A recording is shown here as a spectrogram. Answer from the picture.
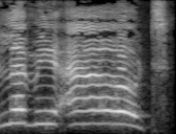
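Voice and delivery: high, drawn-out wailing shout; slow, high, hammed-up cry for help; trapped man's plea. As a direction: beg desperately to be let out. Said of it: "and say".

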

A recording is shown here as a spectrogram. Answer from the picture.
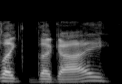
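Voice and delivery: ordinary delivery

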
